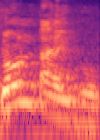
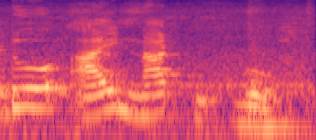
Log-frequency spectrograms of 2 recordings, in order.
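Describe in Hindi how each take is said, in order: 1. डू और नॉट मिलकर एक छोटा शब्द बन जाते हैं। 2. डू और नॉट अलग-अलग पूरे शब्दों की तरह बोले जाते हैं।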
